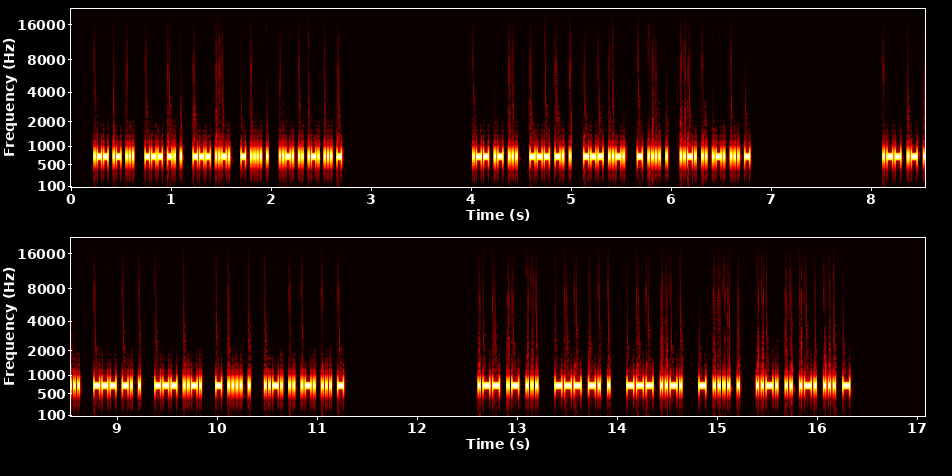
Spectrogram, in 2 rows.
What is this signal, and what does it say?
Morse code, heard as a keyed tone, about 60 wpm, 700 Hz. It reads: WAS ONE OF THE FIRST WAS ONE OF THE FIRST WAS ONE OF THE FIRST WAS ONE OF THE FIRST
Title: Speed-Racing - Sets of 5 Words 50wpm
